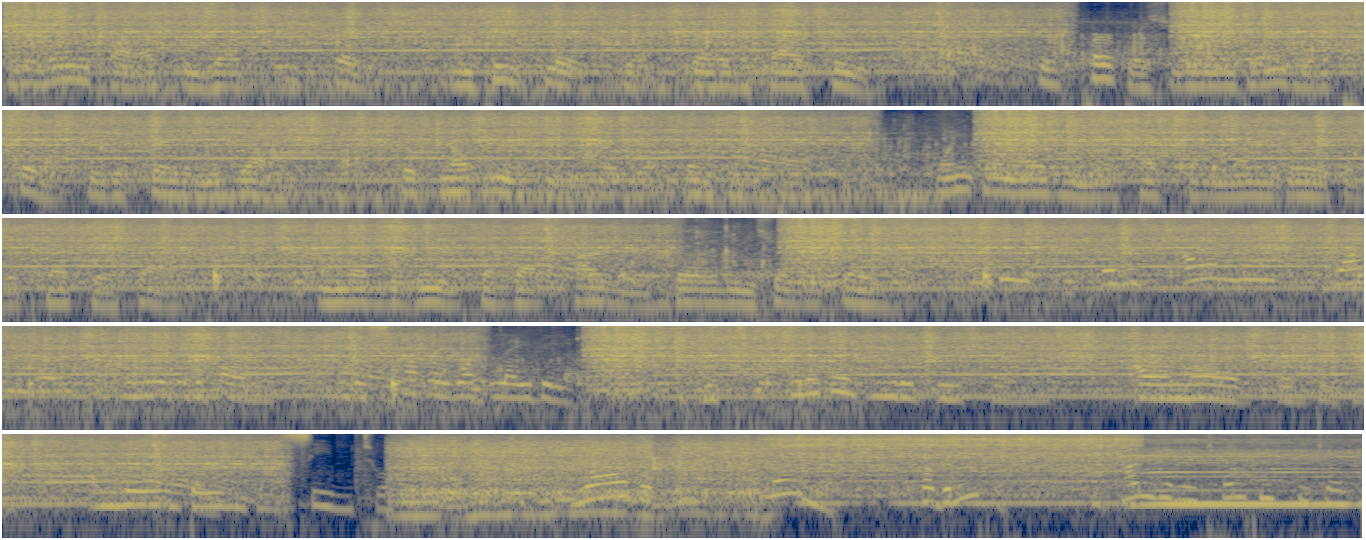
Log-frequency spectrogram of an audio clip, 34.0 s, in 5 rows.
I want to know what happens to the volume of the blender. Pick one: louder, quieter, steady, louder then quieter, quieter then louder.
steady.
